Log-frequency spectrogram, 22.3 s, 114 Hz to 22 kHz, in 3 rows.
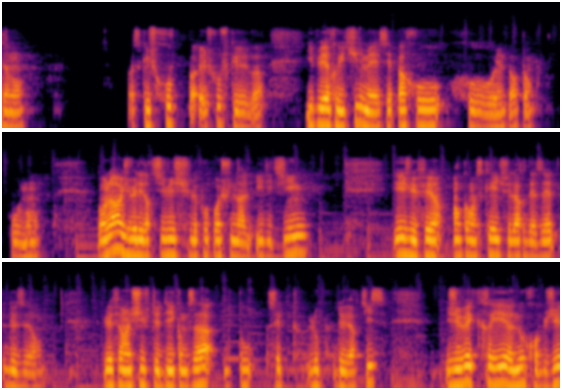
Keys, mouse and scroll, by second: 0.5 x, 3.0 KP_3, 4.6 alt+right click, 9.5 click, 13.2 s, 16.8 shift+d, 18.6 click.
